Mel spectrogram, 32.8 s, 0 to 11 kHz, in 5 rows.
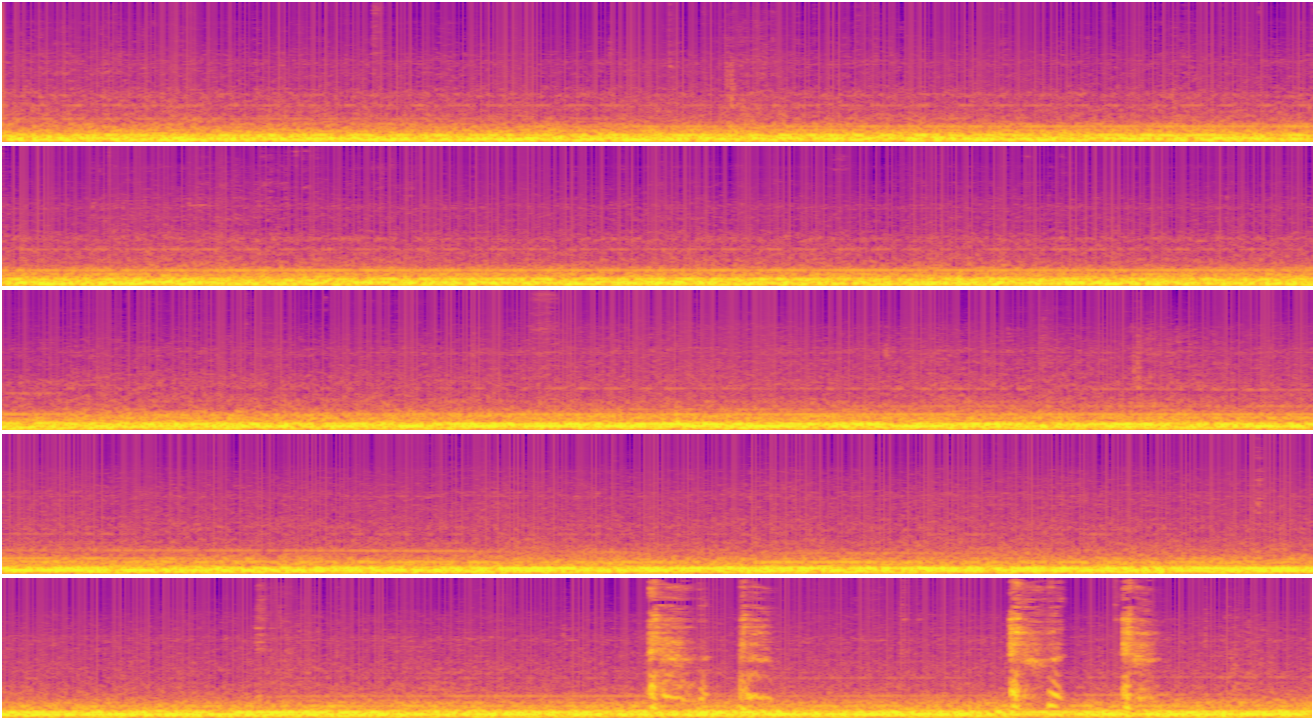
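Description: Cabin noise of an Airbus A350-1000 taxiing: a steady low rumble with engine hum tones, growing a little heavier in the second half.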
